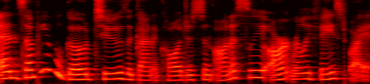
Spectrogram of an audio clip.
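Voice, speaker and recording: Speaking very fast, a woman uses a medium pitch. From US South, Atlanta, Georgia. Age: 20s. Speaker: podcast host. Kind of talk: solo podcast monologue. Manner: casual, unscripted.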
